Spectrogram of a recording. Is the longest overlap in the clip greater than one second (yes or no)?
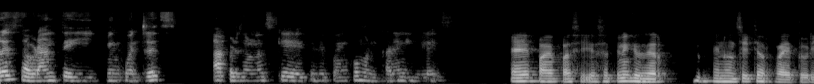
no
